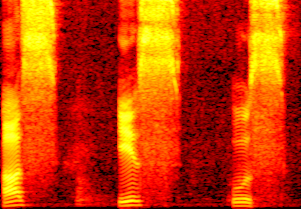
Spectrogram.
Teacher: یہ پیچھے والا جو ہے سین، انہیں سیٹی والا حروف بھی کہا جاتا ہے، تو اس میں سیٹی کی آواز آئے گی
